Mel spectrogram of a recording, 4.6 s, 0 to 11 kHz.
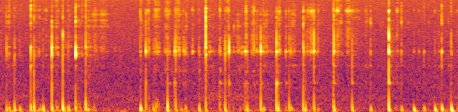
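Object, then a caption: Small wooden interlocking stick puzzle. A small, assembled wooden burr puzzle, an interlocking stick puzzle of solid light-wood pieces, is held in both hands while fingertips and nails tap and scratch its surfaces. About 29 short, dry taps land in an uneven, rapid run with a brief lull near the one-second mark. Each tap is a dull, low knock with a faint bright click that dies away almost instantly.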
